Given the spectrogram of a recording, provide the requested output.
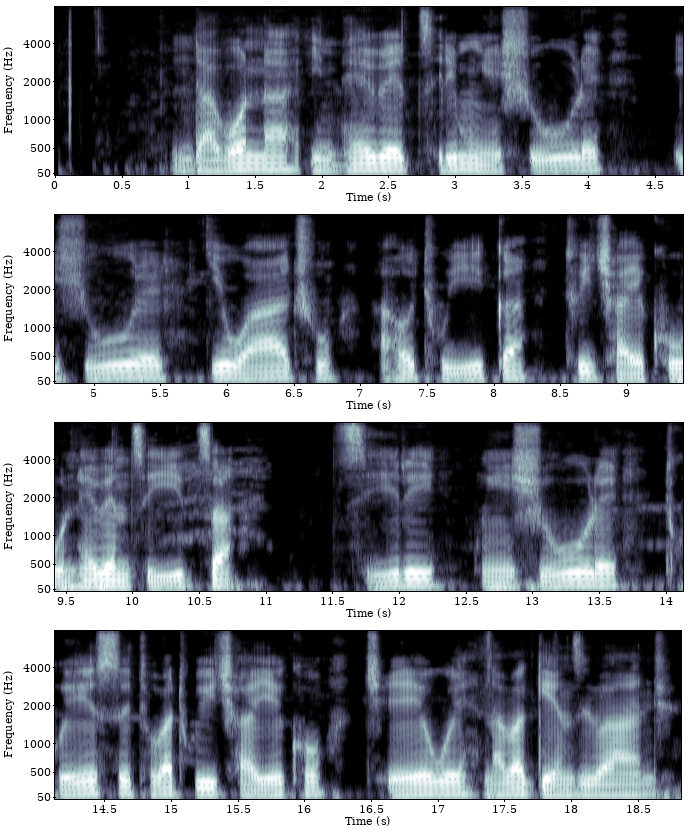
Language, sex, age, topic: Rundi, male, 18-24, education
